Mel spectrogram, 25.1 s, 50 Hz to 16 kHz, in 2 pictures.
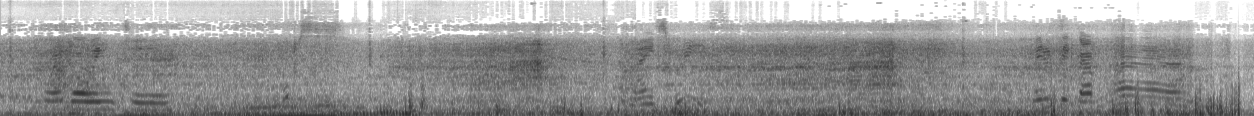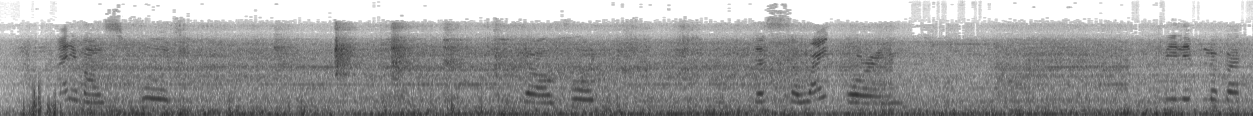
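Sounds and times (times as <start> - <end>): vehicle engine and road noise: 0.0 - 25.0
people talking: 0.4 - 1.8, 6.1 - 7.2, 10.3 - 12.0, 13.1 - 14.4, 17.7 - 18.6, 20.1 - 21.6, 24.2 - 25.0.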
